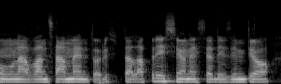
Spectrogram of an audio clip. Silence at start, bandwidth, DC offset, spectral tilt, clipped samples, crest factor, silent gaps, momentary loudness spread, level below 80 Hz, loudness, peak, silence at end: 0 s; 10 kHz; under 0.1%; -6.5 dB/octave; under 0.1%; 16 dB; none; 7 LU; -60 dBFS; -25 LUFS; -10 dBFS; 0.15 s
